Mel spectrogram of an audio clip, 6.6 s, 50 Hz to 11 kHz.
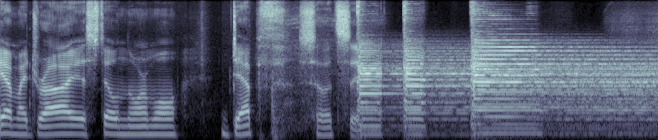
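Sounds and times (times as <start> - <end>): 
speech: 0.0 - 4.2
electric guitar through a heavy reverb pedal with deep dark wash: 3.6 - 6.5.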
